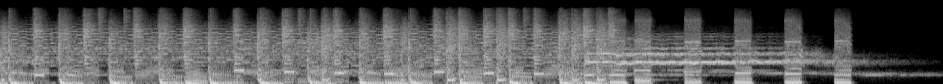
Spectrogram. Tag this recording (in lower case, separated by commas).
electronic music, music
